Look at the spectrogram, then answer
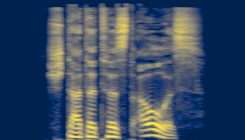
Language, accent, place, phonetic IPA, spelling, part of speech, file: German, Germany, Berlin, [ˌʃtatətəst ˈaʊ̯s], stattetest aus, verb, De-stattetest aus.ogg
- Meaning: inflection of ausstatten: 1. second-person singular preterite 2. second-person singular subjunctive II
